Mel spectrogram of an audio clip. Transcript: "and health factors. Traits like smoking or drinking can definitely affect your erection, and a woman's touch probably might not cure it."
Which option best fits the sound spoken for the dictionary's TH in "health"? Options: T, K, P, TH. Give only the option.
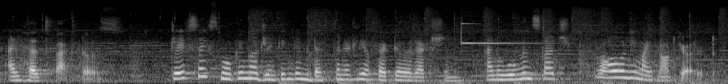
T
